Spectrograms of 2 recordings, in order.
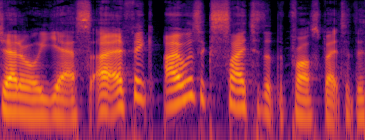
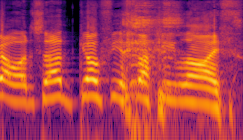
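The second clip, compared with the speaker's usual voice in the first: higher, louder mock regional British accent; 10 semitones higher, 10 dB louder than usual. Joking about a regional british accent in a porno: put-on regional british accent. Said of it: "where someone's got a regional British accent".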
